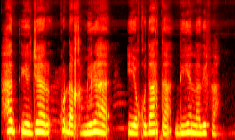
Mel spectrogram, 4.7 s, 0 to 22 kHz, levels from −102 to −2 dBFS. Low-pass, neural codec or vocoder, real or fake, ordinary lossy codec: none; none; real; none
